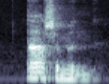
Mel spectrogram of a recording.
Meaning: alternative form of ademen
- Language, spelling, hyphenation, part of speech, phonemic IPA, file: Dutch, asemen, ase‧men, verb, /ˈaːsəmə(n)/, Nl-asemen.ogg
